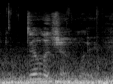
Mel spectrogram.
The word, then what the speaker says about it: diligently: next we have diligently this adverb has four syllables and the stress is on that first syllable diligently and it just means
